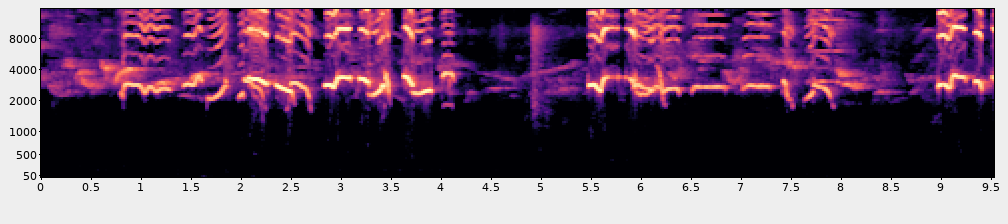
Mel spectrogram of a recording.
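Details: Oriental magpie-robin song used to coax singing: repeated loud phrases of swooping whistles and crisp chirps, in two long bursts with a short pause.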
